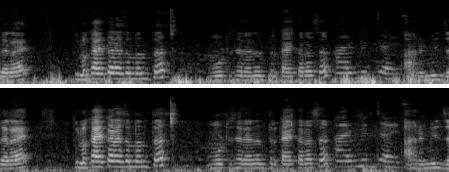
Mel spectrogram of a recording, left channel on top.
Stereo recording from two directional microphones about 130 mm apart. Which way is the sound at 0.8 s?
10° right (ahead or behind).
